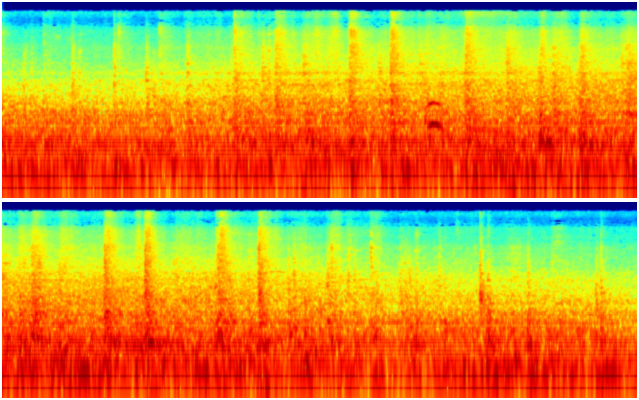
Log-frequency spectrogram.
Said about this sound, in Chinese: 是一段很经典的声音，刚刚那个啊， 火车的声音。 火车进站。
